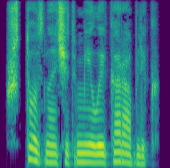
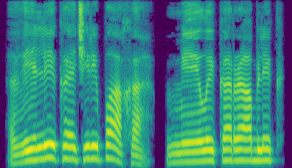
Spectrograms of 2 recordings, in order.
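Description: First: Said in the usual way. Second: Slow, drawn-out marvelling; awed exclamation. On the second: A narrator's reading. Prisoner sighting a huge warship, awed. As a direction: stretch the words out in admiration.

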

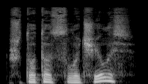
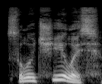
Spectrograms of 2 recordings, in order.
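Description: First: Said in the usual way. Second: Higher, indignant exclamation; indignant near-shout. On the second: A narrator's reading. Doctor answering the teacher's question, indignant. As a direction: throw the word back, pitch jumping. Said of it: "почти крикнул он возмущённый".

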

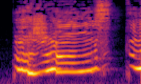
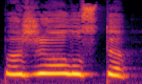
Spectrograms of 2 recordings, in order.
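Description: First: High, wailing sob; bawling. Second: Higher, pleading voice; tearful plea. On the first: Captive heroine breaking down before her killer, bawling. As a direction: burst into tears on the plea. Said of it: "разревелась я". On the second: Captive heroine begging her killer, tearful plea. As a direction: beg with rising tears. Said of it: "У меня потекли слёзы". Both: A narrator's reading.

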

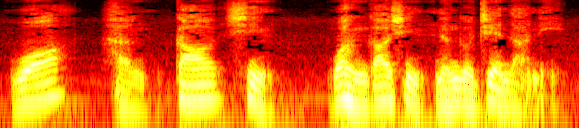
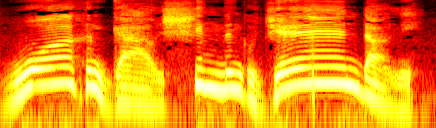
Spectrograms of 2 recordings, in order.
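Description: First: Each Chinese character given equal length; 我很高兴能够见到你 evenly, nothing stretched; even syllable timing. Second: 我很高兴能够见到你 slow and high, vowels stretched long; 我很高兴能够见到你 with long, swooping, elongated words; drawn-out English timing. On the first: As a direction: say 我很高兴 in short, evenly timed syllables. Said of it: "通常是同样的时间". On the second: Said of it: "它都拉得很长". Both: Shown as a demonstration.

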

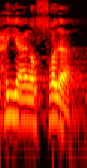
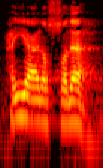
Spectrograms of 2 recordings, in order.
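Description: First: الصلاة said as السلا with no ha at the end; final ha dropped. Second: الصلاة ending on a clear ha; final ha sounded. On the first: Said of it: "بعضهم لا ينطقها". (حي على الصلا بإسقاط الهاء) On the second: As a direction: pronounce the ha at the end of الصلاة. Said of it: "الهاء". (حي على الصلاة بنطق الهاء) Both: Shown as a demonstration.

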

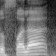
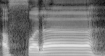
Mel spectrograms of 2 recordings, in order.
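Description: First: Raised الصلاة said "as-salaata"; joined t ending. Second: Long-drawn الصلاة falling to h; pausal h ending. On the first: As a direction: sound the final -ta of الصلاة. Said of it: "في الوصل نقول". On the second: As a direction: stop on الصلاة as "as-salaah". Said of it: "فإن وقفنا نقول". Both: Shown as a demonstration.

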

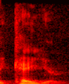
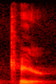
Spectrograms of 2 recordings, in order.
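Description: First: "cared" stretched into two syllables, kay-urd; "cared" in a Southern drawl, two syllables. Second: "cared" said as one short syllable; clipped one-beat "cared"; "cared" the Northern way, one syllable; plain. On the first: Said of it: "Down there, we say cared". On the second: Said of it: "y'all say cared". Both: Shown as a demonstration.

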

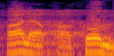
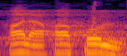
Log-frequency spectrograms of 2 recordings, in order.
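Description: First: Slow خلقكم broken as خلق + كم; wrongly split word. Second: Slow خلقكم as one unbroken word; correctly joined word. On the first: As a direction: set كم apart at the end of خلقكم. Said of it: "ولا تقل". (فصل «كم» في «خلقكم») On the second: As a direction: keep كم attached inside خلقكم, unhurried. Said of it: "قل". (نطق «خلقكم» كلمة واحدة ببطء) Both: Shown as a demonstration.

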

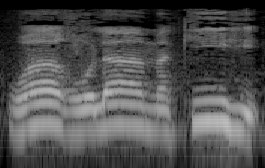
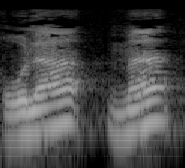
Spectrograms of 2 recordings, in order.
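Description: First: "وغلامكيه" slow and joined, long kee then hi; lamenting ya ending. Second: "وغلامكاه" slow, in pieces, with long kaa then hu; lamenting alif ending. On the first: Teacher showing lament addressed to a woman, long ya ending on "وغلامكيه". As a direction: draw out the ee in "وغلامكيه". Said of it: "الآن تأتي بالندبة". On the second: Teacher asking why kaf took fatha, stretched alif ending on "وغلامكاه". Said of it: "لماذا صارت كا". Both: Shown as a demonstration.

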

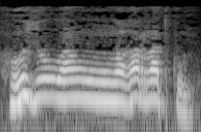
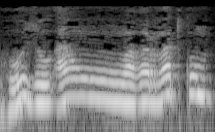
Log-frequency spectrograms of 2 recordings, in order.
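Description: First: Said in the usual way. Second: هزؤا with a glottal stop, "huzu'an"; Qalun reading. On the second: Shown as a demonstration. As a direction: hamza instead of w in هزؤا. (هزؤا بالهمز بدل الواو) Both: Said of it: "بالهمز بدل الواو".

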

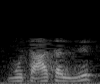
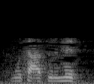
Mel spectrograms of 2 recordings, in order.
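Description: Both takes have the same delivery.

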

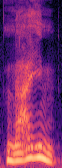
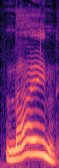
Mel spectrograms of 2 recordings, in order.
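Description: First: Higher, louder drawn-out protest; crying out. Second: Very high, drawn-out exclamation; high cry. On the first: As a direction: call out a dismayed refusal. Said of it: "rief der Papa". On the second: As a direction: cry out in a much higher boy's voice. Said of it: "rief der Josef". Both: A narrator's reading.

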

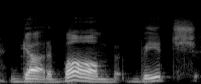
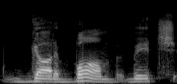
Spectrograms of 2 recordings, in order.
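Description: First: Slow, louder hammed-up hero shout with a put-on voice; yelled action one-liner. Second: Action hero one-liner. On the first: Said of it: "man ska ju aldrig skrika". (överspelat, högt actionhjälteskrik) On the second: Retold or imitated. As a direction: deliver it like a cool movie hero. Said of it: "alla jävla actionfilmer när man bara". (långsam, cool actionhjälterepliken)

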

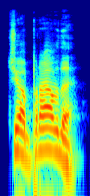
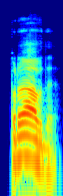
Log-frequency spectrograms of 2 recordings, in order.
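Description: First: Higher-pitched worried question on правда; mildly dismayed. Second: Said in the usual way. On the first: A narrator's reading. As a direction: ask правда as if caught out, dismayed. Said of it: "расстроился я".

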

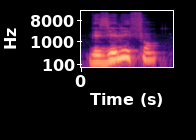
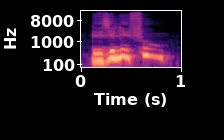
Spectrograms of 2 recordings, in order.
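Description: First: Higher, louder relishing echo; savoring echo. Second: High, louder excited retort; eager retort. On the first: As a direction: repeat it as if tasting the idea. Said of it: "Voilà qui serait superbe et majestueux". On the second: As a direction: fire it back with glee. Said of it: "riposta le capitaine Hod". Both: A narrator's reading.

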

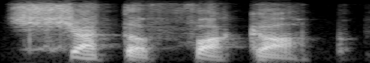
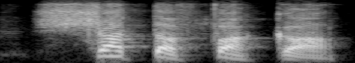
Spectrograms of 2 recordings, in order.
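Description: First: Louder, higher snapped yell; mock angry yell. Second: Much higher and louder, full-force yell; mock furious shout. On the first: Mimicking a teacher shouting down a gifted kid, mock angry yell. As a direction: bark it at the kid like a fed-up teacher. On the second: Mimicking a teacher shouting down a gifted kid, even louder mock yell. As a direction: yell it even harder the second time.

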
